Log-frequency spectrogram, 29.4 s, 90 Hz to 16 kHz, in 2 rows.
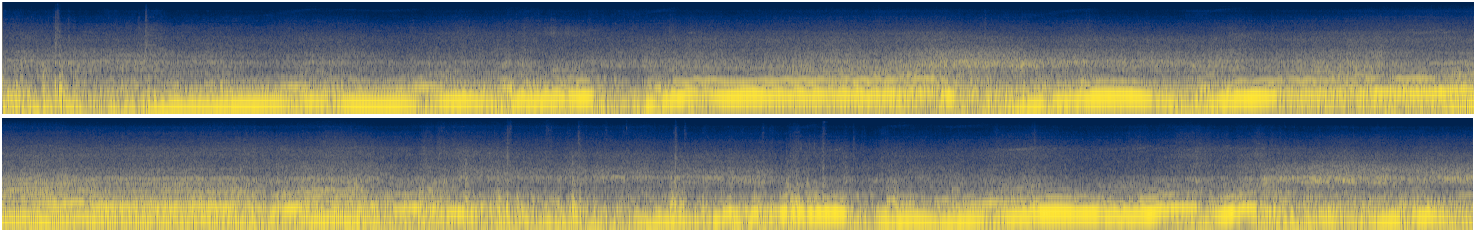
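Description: Toyota JZX100 Mark II's straight-six engine heard from inside the cabin while drifting on a wet track, revs rising and falling over and over and holding high for a second or two at a time. About 24 seconds in, the revs swing up and down several times in quick succession.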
